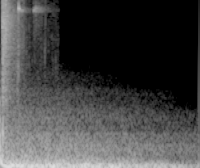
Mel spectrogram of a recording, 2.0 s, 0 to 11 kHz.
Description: chain-break2.mp3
